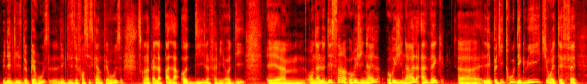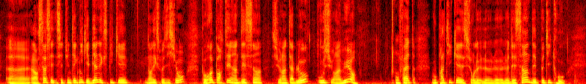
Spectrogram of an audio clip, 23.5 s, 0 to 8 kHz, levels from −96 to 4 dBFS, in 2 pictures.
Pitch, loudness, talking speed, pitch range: 145 Hz, -22 LUFS, 185 wpm, 125-165 Hz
